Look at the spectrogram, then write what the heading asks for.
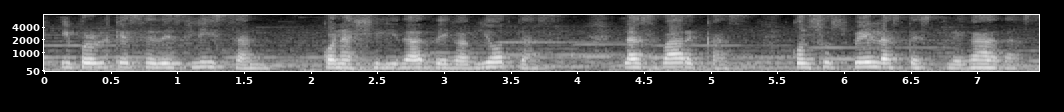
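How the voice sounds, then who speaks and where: A woman giving a measured, descriptive scripted narration as the narrator of a radio drama. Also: mid-range voice. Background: faint music.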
